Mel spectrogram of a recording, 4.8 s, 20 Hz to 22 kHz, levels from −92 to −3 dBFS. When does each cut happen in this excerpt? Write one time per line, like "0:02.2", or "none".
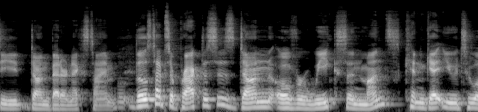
0:01.3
